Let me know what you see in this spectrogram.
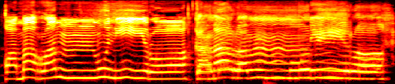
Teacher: رن نہیں پڑھیں گے، رم، کیونکہ ادغام ہو رہا ہے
